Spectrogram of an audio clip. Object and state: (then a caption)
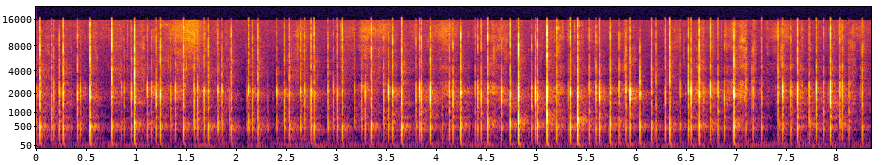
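Cardboard pasta box. Long nails tap rapidly on the top side of a full cardboard risoni pasta box lying on a table. The result is a quick, steady run of dozens of crisp, dry clicks with a papery midrange knock and no ring.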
